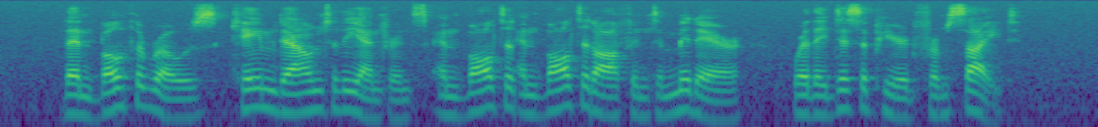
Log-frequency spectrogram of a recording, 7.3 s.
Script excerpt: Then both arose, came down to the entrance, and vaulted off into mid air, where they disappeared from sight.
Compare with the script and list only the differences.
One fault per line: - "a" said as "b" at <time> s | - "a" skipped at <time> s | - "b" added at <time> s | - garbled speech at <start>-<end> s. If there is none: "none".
- "and vaulted" added at 3.4 s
